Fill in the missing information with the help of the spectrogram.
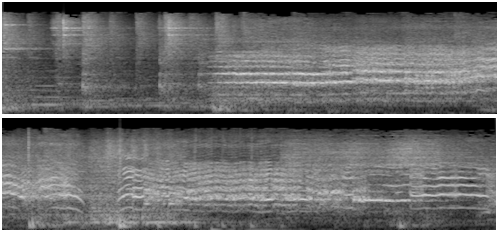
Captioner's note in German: brüllt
